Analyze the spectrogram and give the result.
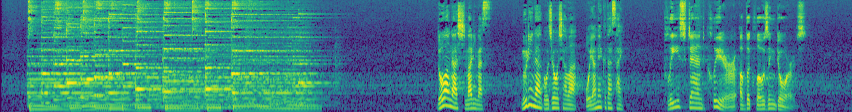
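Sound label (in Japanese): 発車サイン音, 待合室; TOA弦型での収録です。; TOA円型での収録です。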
